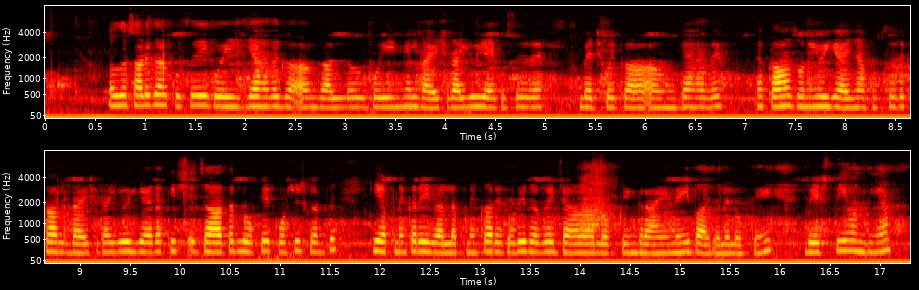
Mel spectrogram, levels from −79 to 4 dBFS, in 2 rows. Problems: constant background noise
